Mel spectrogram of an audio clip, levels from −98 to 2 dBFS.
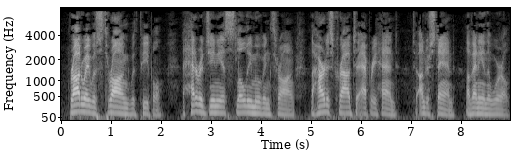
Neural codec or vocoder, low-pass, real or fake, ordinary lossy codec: none; 7.2 kHz; real; MP3, 32 kbps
